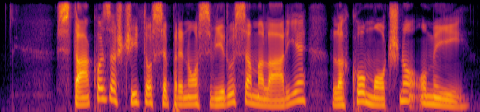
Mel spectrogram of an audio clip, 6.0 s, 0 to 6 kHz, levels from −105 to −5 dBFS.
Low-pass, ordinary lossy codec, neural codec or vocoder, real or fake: 5.4 kHz; none; none; real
